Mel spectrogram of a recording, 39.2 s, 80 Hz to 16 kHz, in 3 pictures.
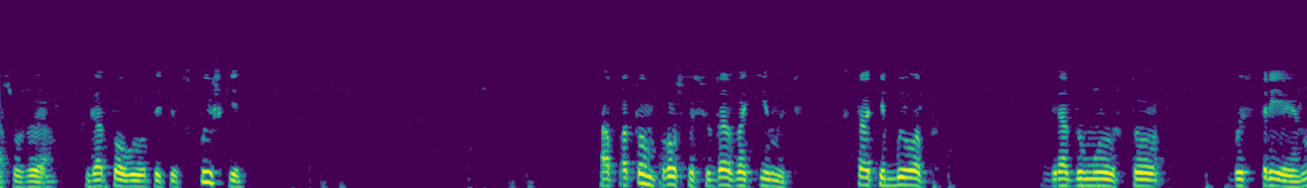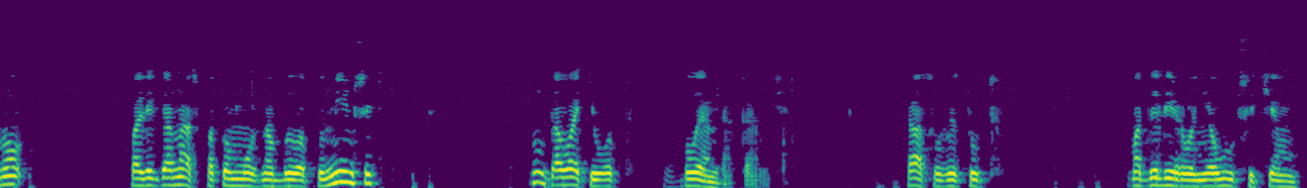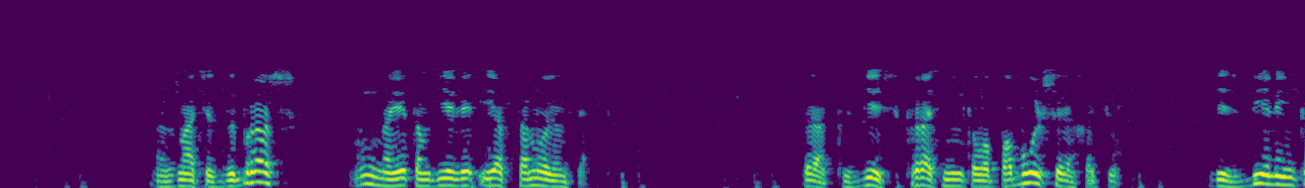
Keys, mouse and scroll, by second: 0.4 click, 0.8 e, 2.9 click, 3.2 e, 4.6 click, 4.9 e, 5.9 click, 6.3 e, 9.0 click, 9.3 e, 10.7 e, 11.4 click, 11.9 e, 12.8 click, 13.1 e, 15.7 e, 17.2 e, 18.1 click, 18.4 e, 20.1 click, 21.7 e, 23.5 click, 23.8 e, 24.8 click, 24.9 e, 26.4 click, 26.6 e, 27.7 click, 28.2 e, 30.6 click, 30.8 e, 31.9 click, 32.2 e, 33.6 e, 34.7 click, 35.1 e, 35.7 click, 36.2 e, 37.3 click, 37.4 e.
